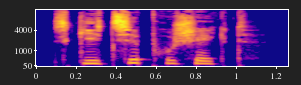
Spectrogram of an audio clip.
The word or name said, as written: skitseprojekt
